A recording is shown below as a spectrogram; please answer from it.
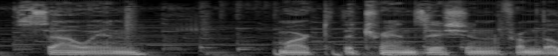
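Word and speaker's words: Samhain: Nowhere was this more true than in the Celtic lands of Ireland and Scotland where the ancient festival of Samhine pronounced Sain marked the transition from the light of summer to the darkness of winter.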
